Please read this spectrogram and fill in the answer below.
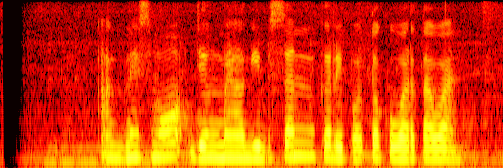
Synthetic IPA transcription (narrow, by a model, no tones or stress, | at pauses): ʔaɡ̚nɛsmɔd͡ʒɨŋmɛlɡibsənkɨripɔt̪ɔkuwart̪awan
